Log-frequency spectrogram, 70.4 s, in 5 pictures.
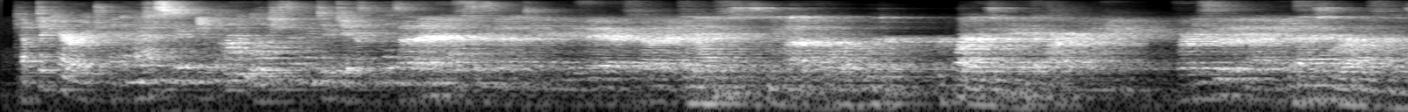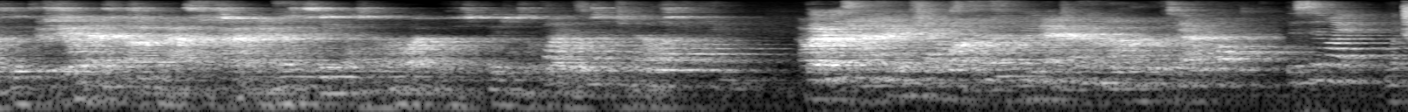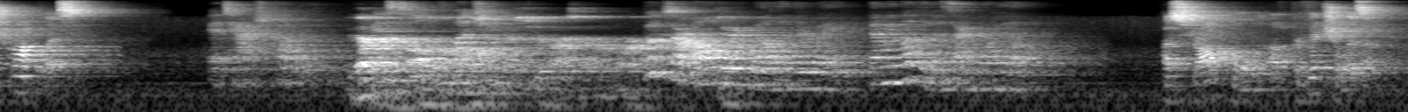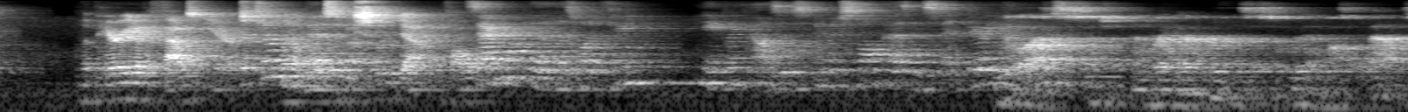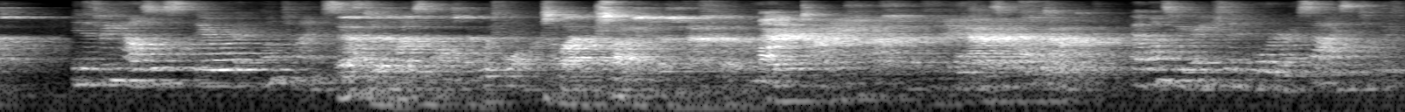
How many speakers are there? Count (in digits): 4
